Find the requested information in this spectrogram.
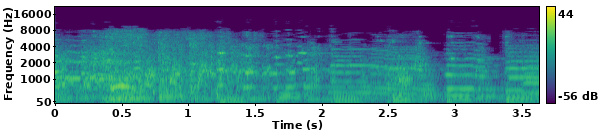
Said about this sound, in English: Oh, come here, chicken.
